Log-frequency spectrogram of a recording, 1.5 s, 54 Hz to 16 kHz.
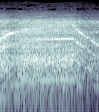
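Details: DeWalt DWS779 12-inch 15-amp sliding compound miter saw with the XPS light upgrade, running. A strong, steady high whine at full speed, then a smooth, even drop in pitch as it coasts down; the motor runs healthy.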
